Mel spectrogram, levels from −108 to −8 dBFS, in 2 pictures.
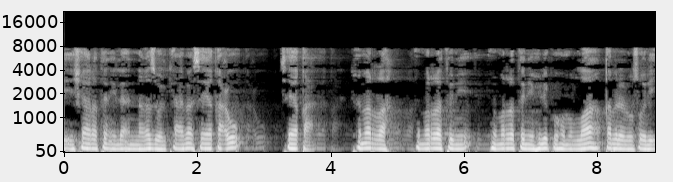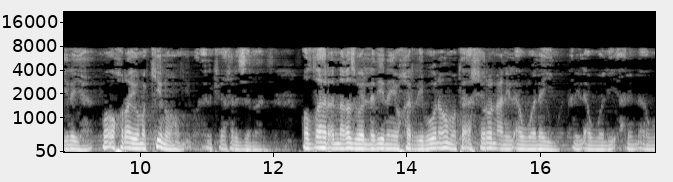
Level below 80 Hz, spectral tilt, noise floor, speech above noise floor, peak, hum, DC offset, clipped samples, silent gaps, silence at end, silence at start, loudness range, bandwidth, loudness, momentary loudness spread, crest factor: -38 dBFS; -6.5 dB/octave; -42 dBFS; 21 dB; -2 dBFS; none; under 0.1%; under 0.1%; none; 0 s; 0 s; 4 LU; 7.8 kHz; -22 LUFS; 11 LU; 18 dB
